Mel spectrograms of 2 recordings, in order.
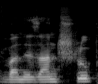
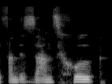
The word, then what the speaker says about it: Van de Zandschulp: Yeah, still a lot of people say like Van der Zandschulp, which is probably what your natural instinct will be, but it's actually Van der Zandschulp.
